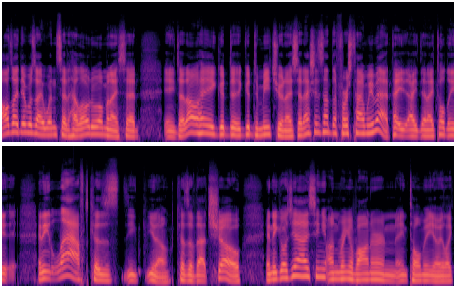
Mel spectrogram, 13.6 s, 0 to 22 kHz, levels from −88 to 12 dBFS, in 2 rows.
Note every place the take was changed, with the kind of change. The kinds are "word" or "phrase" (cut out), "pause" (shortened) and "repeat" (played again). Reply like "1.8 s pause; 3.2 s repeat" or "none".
2.6 s word; 5.8 s word; 11.6 s word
